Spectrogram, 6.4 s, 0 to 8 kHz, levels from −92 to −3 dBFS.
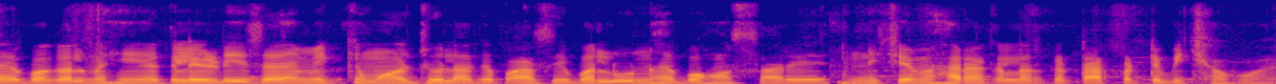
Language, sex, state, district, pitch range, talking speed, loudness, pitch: Hindi, male, Uttar Pradesh, Hamirpur, 150-160 Hz, 235 wpm, -26 LUFS, 155 Hz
